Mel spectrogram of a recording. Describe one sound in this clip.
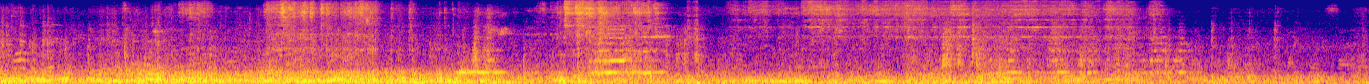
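A streetcar rumbles along the rails and slowly moves away.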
